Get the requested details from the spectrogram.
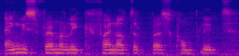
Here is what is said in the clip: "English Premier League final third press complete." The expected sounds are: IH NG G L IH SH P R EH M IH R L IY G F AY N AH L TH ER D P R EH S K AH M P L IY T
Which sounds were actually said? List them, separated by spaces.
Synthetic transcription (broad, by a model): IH NG G L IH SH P R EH M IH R L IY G F AY N AH L T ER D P EH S K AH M P L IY T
